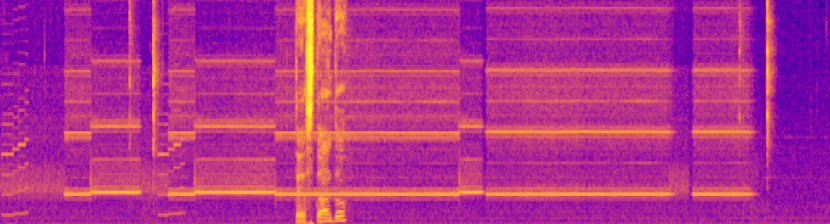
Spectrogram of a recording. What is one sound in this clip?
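A warning tone sounds in a steady, high beep.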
